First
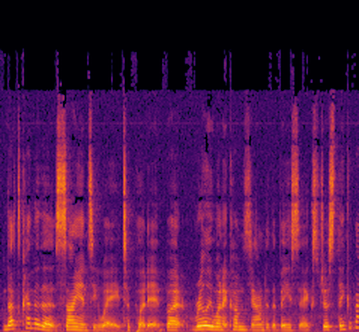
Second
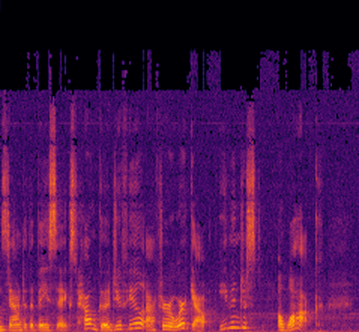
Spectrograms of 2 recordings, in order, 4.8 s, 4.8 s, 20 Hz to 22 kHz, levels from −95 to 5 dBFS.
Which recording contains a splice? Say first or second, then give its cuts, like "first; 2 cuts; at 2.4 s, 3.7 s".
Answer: second; 1 cut; at 1.0 s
